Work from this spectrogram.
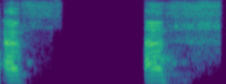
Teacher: Dia angin keluar pada bibir yang hampir-hampir rapat.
